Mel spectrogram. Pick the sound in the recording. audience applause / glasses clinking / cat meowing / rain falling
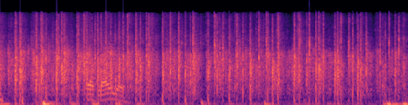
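audience applause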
